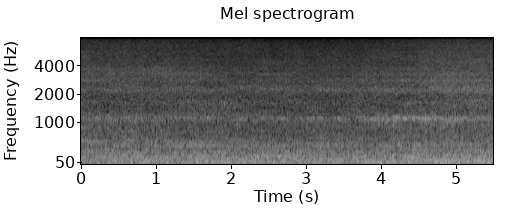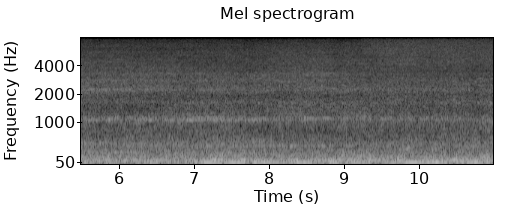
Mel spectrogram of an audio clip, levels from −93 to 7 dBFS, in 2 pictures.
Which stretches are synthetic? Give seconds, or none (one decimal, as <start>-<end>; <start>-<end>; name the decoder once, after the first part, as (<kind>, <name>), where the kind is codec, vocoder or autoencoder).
0.0-4.5 (codec, SNAC); 7.7-9.1; 10.6-11.0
